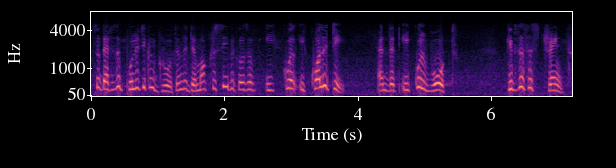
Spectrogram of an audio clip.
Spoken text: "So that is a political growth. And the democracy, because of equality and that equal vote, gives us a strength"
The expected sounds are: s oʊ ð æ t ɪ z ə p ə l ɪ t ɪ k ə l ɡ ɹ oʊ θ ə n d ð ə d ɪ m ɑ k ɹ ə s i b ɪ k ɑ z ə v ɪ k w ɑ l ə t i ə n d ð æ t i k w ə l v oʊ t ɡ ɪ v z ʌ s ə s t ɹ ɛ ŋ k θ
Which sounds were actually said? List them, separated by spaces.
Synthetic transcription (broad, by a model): s oʊ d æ t ɪ z ə p ə l ɪ t ɪ k ə l ɡ ɹ oʊ t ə n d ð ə d ɪ m ɑ k ɹ ə s i b ɪ k ɑ z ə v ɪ k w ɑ l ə t i ə n d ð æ t i k w ə l v oʊ t ɡ ɪ v z ʌ s ə s t ɹ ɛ ŋ k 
